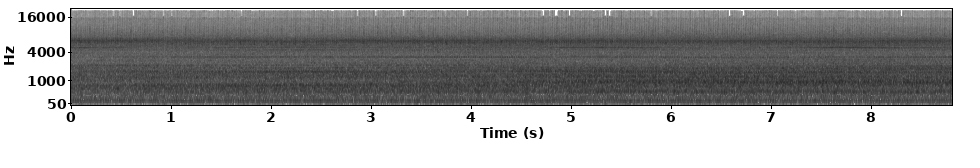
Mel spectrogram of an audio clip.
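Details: Toyota 4.0L with TRD supercharger, warm at operating temperature, idling: constant high whine and hiss over a busy, slightly clattery engine note, seemingly from the supercharger.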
